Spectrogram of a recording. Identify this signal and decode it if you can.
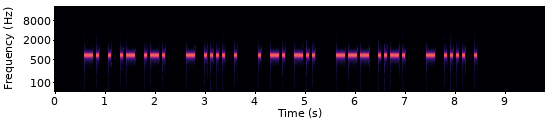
Morse code, heard as a keyed tone, about 20 wpm, 700 Hz. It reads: NEAR THE END OF THE
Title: Sets of 5 Words Encore 20wpm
